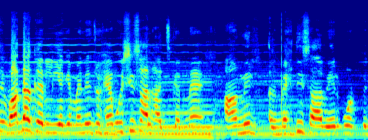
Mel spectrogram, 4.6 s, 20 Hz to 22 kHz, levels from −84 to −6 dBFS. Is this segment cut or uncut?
cut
